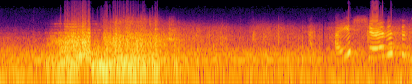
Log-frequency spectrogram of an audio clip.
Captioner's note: door shuts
